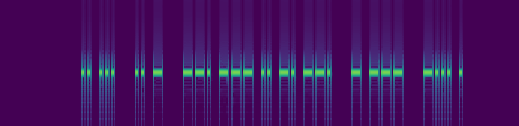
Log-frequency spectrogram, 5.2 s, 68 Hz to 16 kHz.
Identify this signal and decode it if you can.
Morse code, heard as a keyed tone, about 40 wpm, 700 Hz. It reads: IS IT GOING TO BE
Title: Sets of 5 Words Encore2 40wpm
